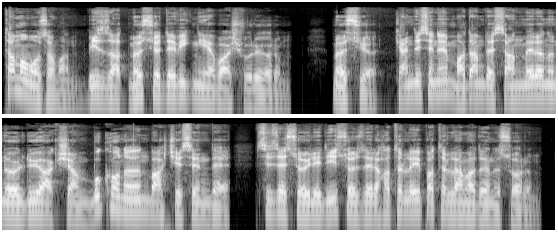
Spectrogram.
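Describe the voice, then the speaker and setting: A male audiobook narrator voices a grief-stricken young lover who declaims accusations with rising, urgent, impassioned force. The character sits higher and louder than the narration, pressing each phrase at normal speed and staying close to an everyday voice. The recording is dry and close, with no echo.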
